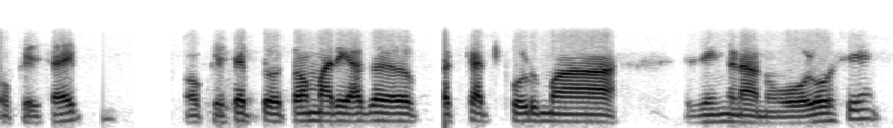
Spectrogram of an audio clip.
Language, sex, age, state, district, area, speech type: Gujarati, male, 30-45, Gujarat, Rajkot, urban, conversation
